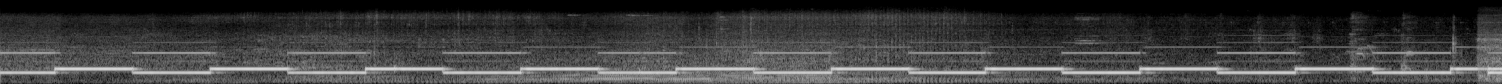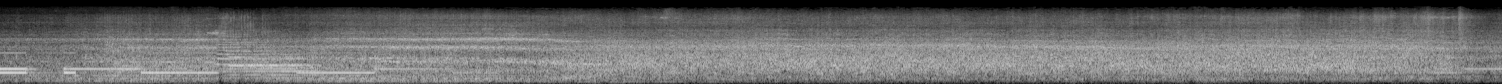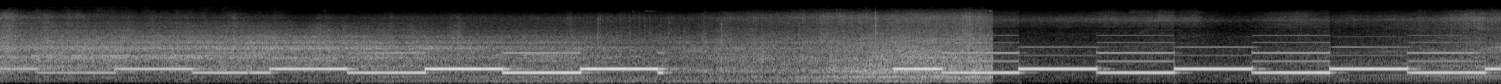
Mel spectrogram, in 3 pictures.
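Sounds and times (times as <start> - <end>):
level crossing alarm tones: 0.0 - 20.8, 29.7 - 36.8, 38.9 - 45.0
train passing at speed: 2.5 - 9.6, 14.8 - 40.0, 44.0 - 45.0
train horn blast: 14.8 - 20.4, 29.7 - 36.8.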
